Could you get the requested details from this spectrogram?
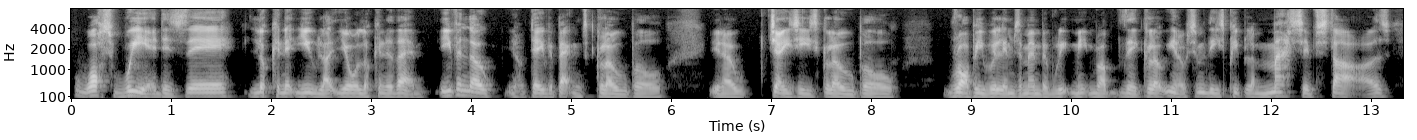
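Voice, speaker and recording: A man from the UK, a former athlete, telling lively anecdotes in a casual interview, acting out the voices and laughing often. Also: lowish voice, normal speed. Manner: animated storyteller, acts out voices, laughs often. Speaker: guest athlete.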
